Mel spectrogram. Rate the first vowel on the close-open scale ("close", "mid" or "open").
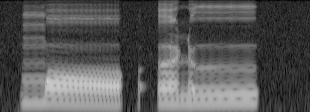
mid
